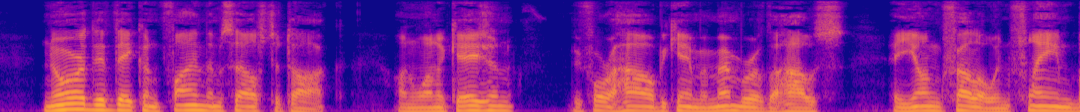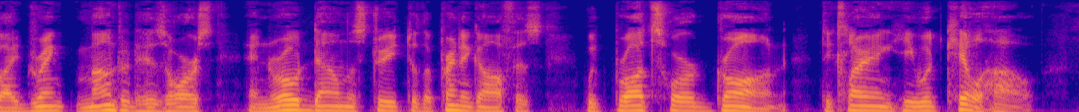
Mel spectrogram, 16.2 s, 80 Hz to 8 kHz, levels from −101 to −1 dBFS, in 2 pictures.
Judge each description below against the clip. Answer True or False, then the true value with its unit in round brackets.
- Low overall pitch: True (110 Hz)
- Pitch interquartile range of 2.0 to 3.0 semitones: False (3.4 semitones)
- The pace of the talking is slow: False (165 wpm)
